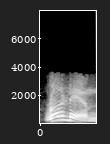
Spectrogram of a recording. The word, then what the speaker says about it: Rotterdam: You are listening to us online in, is a dumb question, is it pronounced Rotterdam? Rotterdam? – Rotterdam, the Netherlands, yes.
